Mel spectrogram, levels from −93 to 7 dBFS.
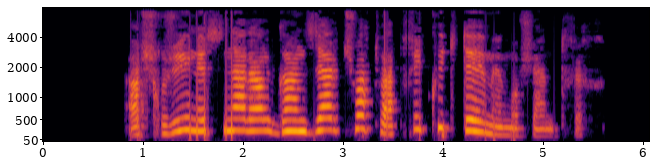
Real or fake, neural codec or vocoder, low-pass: real; none; 7.2 kHz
